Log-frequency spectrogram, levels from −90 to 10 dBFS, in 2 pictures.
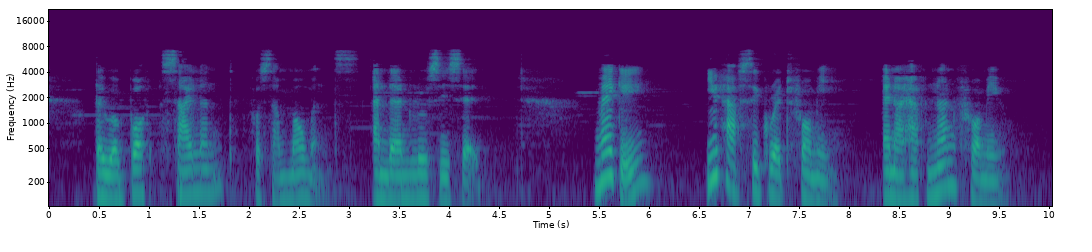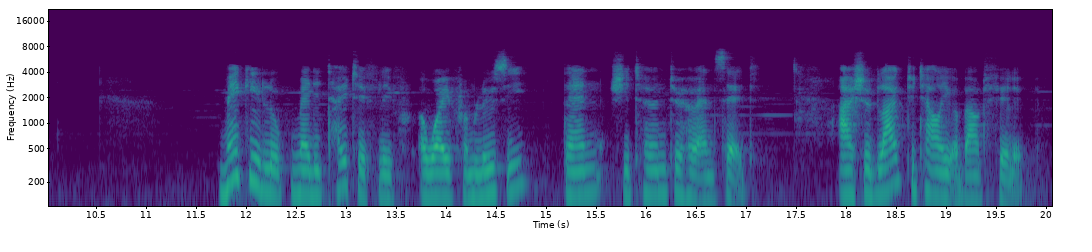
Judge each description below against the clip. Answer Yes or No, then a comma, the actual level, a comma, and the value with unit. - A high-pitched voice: No, low, 135 Hz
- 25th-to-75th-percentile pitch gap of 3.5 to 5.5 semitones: No, average, 2.9 semitones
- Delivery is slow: Yes, slow, 130 wpm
